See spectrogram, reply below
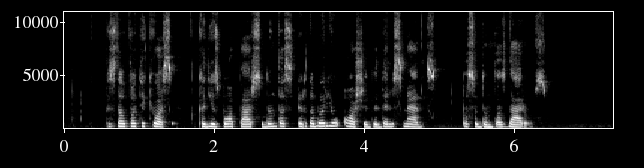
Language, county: Lithuanian, Šiauliai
